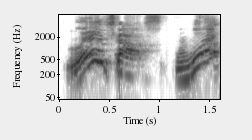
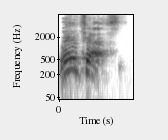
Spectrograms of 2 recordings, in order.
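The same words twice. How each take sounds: First: Lamb chops vragend en ongelovig; ongelovige vraag. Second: Said in the usual way. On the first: Retold or imitated. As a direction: herhaal Lamb chops alsof je het niet gelooft.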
